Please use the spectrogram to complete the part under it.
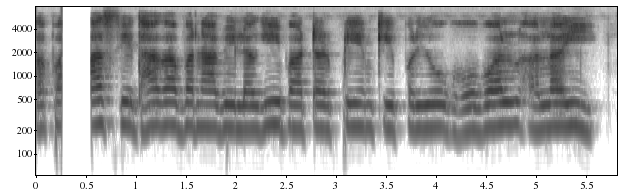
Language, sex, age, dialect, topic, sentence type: Magahi, female, 60-100, Central/Standard, agriculture, statement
